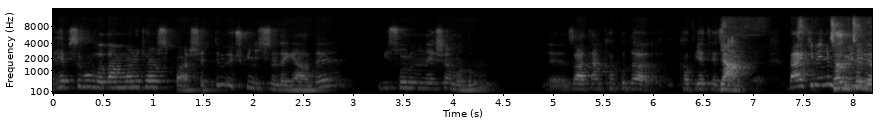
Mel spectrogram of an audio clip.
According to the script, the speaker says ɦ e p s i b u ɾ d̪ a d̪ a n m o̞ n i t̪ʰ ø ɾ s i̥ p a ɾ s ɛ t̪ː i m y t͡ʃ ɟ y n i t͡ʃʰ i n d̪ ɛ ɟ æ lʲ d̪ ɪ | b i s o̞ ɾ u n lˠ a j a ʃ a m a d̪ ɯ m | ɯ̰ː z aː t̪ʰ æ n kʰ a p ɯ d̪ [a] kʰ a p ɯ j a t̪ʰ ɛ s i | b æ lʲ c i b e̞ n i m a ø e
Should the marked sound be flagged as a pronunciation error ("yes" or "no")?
no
